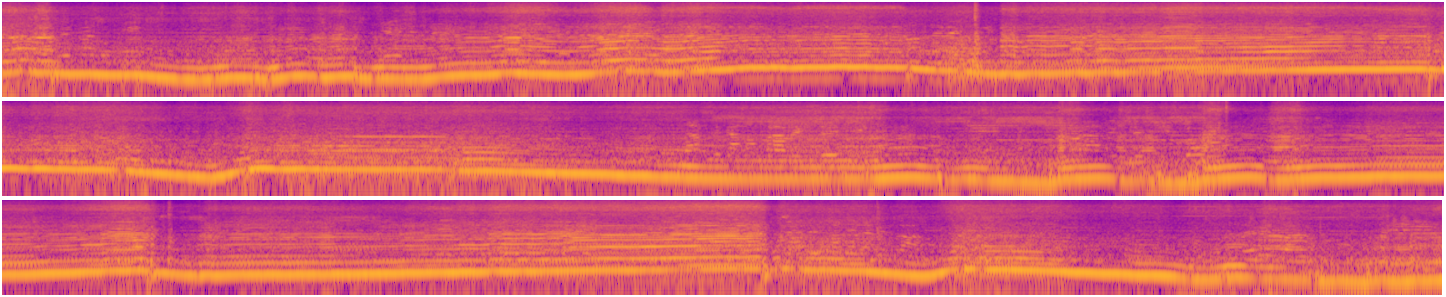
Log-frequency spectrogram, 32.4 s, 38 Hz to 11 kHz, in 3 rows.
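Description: Peugeot 306 Group A rally car's engine, heard from inside the cabin, revving hard with its pitch repeatedly climbing and falling as the driver works through the gears, with sharp drops in revs at about 12 s, 19 s, 23 s and 29 s as he lifts off for corners.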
